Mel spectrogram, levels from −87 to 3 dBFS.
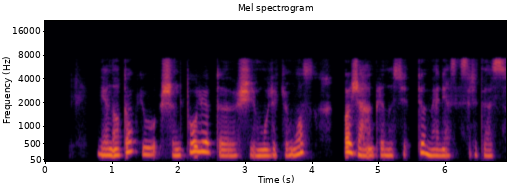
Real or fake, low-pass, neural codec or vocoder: fake; 7.2 kHz; codec, 16 kHz, 1 kbps, FunCodec, trained on Chinese and English, 50 frames a second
